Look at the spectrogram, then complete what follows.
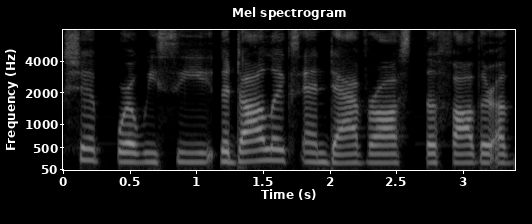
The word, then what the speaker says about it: Daleks: I'm trying my best to pronounce the L correctly.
